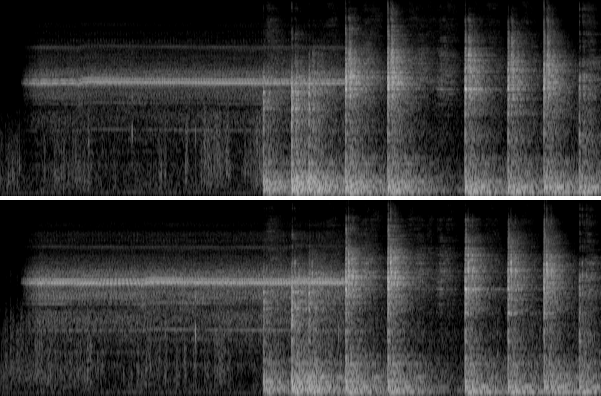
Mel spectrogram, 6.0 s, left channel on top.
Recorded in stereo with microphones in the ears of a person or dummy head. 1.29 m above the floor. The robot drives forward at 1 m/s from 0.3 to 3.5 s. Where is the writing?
15° left (ahead or behind), 2 m; by 5.9 s 10° left (ahead or behind), 3 m.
